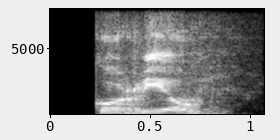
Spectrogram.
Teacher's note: su acento en la última sílaba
